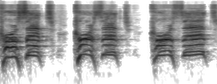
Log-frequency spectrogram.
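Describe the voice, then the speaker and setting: Shouting in an extremely high pitch, this put-on character voice hisses as it goes. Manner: hissing.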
